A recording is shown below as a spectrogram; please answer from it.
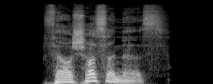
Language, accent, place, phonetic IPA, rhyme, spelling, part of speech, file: German, Germany, Berlin, [fɛɐ̯ˈʃɔsənəs], -ɔsənəs, verschossenes, adjective, De-verschossenes.ogg
- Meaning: strong/mixed nominative/accusative neuter singular of verschossen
